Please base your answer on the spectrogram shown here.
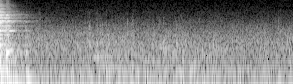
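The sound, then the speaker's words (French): A crowbar dropped beside a lifted stone slab gives one sharp metallic clang that rings briefly and fades quickly into near silence. “Une fois qu'il l'a déplacée, en la posant sur le côté, Sweety lâche sa baramine.”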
